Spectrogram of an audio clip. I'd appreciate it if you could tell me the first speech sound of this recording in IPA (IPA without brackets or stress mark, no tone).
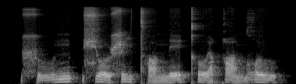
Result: ʂ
